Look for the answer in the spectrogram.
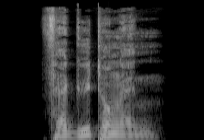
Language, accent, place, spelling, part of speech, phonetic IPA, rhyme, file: German, Germany, Berlin, Vergütungen, noun, [fɛɐ̯ˈɡyːtʊŋən], -yːtʊŋən, De-Vergütungen.ogg
- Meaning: plural of Vergütung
